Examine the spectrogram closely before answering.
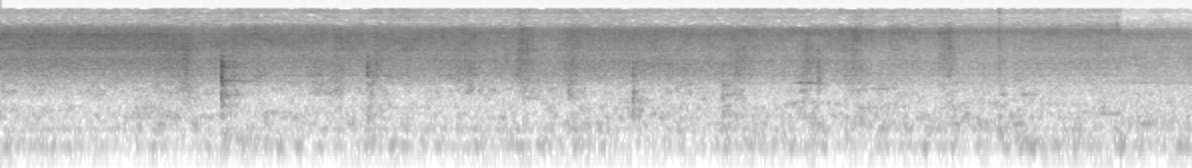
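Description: Mutton liver pieces sizzling in oil on a tawa, with scattered pops and clicks as a wooden spatula stirs them. The sizzle grows a little quieter toward the end.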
